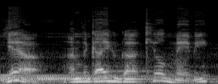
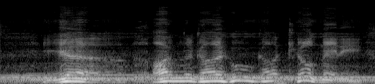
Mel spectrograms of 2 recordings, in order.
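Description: First: It is said in a normal speaking voice. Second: It is said in a put-on ghostly voice.

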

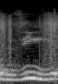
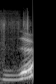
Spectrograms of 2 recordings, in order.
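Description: First: The letter is said as 'zee'. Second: The letter is said as 'zed'.

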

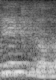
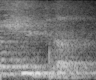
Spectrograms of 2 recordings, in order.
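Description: First: The name begins with a hard G sound. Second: The name begins with a breathy H sound. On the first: This is how Russians say the name. "Мы говорим Гитлер" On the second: This is how Americans say the name. "американцы говорят Хитлер"

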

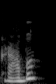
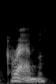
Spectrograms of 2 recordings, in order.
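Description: First: It is said with a Ukrainian pronunciation. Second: It is said with an English pronunciation. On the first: The speaker calls it wrong. "це не краб" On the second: The speaker calls it right. "це crab"

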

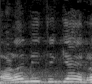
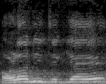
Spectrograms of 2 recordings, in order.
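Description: Both takes have the same delivery.

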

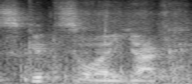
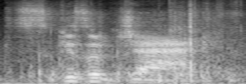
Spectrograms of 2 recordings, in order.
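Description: First: It is said with a German accent. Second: It is said with an American accent.

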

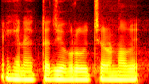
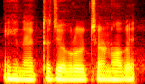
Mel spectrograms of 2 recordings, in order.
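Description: The two takes are said the same way.

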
